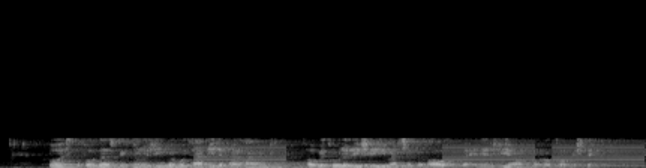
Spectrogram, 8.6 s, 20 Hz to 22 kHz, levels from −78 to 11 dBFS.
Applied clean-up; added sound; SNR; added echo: none; Telephone; 17 dB; reverberation time 2.2 s.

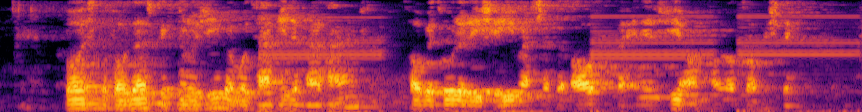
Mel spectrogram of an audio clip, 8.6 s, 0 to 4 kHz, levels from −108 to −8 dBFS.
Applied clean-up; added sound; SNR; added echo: classical method WPE with log-MMSE.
